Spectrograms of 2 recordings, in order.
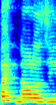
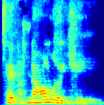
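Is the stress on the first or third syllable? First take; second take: first; third. First: The stress is on the first syllable. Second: The stress is on the third syllable. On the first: The speaker calls it wrong. "Chứ bạn không đọc technology đâu nha. Tech trọng âm rơi và tech không phải đâu" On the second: The speaker calls it right. "Trọng âm rơi từ no. Vì vậy sẽ đọc như thế này"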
